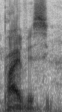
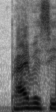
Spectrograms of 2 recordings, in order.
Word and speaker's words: privacy: the UK good so if you want to say it right you know it's privacy yeah you've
